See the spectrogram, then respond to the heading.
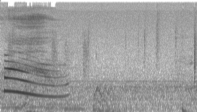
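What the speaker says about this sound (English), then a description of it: "I made a cat pastry." Cat pastry creature in Honkai: Star Rail gives a single clear, drawn-out falling meow, followed by faint soft background game sounds.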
